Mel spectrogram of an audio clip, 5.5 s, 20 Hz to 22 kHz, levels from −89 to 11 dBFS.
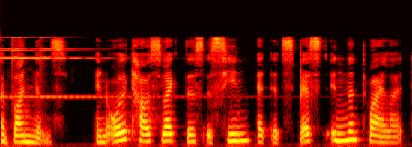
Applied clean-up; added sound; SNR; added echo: none; Bell / Doorbell; 17 dB; none.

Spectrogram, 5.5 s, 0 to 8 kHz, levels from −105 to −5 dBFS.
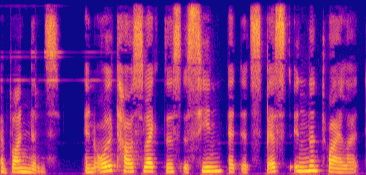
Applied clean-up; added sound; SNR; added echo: neural mask model DeepFilterNet 3.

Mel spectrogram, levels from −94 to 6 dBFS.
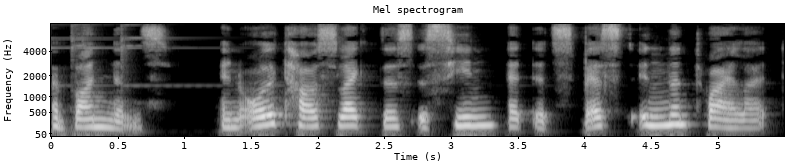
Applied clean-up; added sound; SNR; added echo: classical method log-MMSE.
